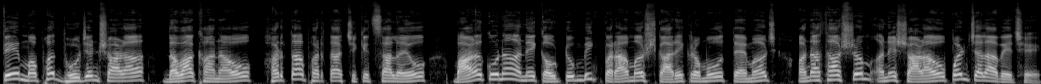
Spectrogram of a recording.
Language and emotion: Gujarati, neutral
